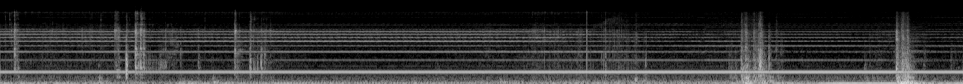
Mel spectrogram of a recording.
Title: Toyota Sienna whining noise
